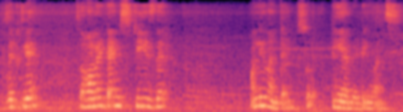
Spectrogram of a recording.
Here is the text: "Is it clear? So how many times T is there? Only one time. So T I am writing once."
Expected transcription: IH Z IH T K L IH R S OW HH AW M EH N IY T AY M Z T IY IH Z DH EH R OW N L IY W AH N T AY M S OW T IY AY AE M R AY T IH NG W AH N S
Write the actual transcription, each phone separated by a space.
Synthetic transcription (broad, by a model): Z IH T K L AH R S OW HH AW M EH N IY T AY M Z T IY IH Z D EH R OW N L IY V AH N T AY M S OW T IY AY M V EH T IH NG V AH N S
